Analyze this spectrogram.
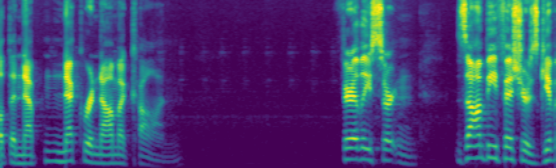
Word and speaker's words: Necronomicon: so zombie is saying in Evil Dead they pronounce it necronom not Necronomicon but Hollywood saying that in real Ghostbusters they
